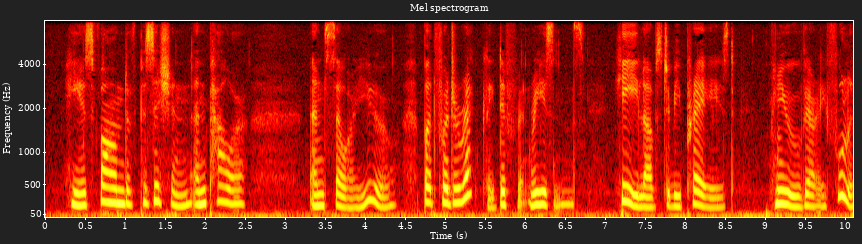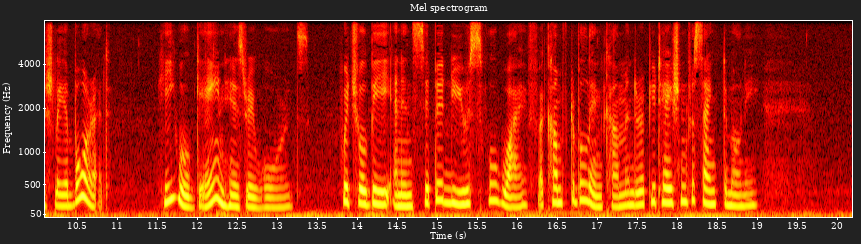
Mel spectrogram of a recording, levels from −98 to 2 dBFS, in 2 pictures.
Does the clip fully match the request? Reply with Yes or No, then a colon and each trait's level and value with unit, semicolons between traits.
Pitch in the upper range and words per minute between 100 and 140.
Yes: high, 195 Hz; slow, 135 wpm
